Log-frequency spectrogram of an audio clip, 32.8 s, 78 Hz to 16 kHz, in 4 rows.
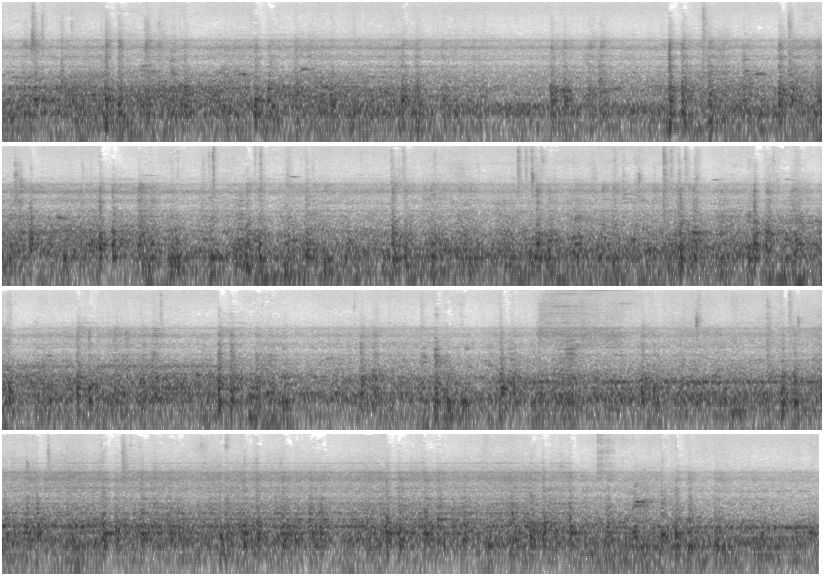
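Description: Cabin running noise of a JR Kyushu 787-series electric express train at speed, heard from inside the passenger car: a steady low rumble of wheels on rail with scattered faint clicks.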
